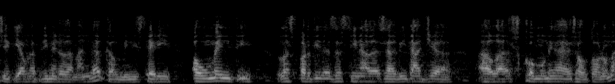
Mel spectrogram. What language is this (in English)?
Catalan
